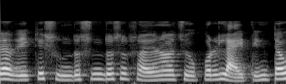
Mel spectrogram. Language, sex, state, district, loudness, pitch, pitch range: Bengali, female, Odisha, Malkangiri, -17 LUFS, 220 Hz, 210-245 Hz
